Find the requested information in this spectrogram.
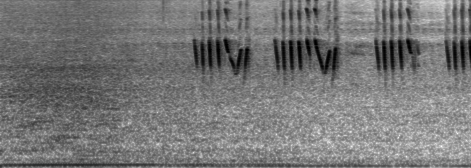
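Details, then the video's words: Bar-winged prinia morning song. A low rumble like a passing vehicle fills the first two seconds, then come phrases of quick high ticks ending in short dipping whistles, about one per second. "suara alam cigun gacor dipagi hari"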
